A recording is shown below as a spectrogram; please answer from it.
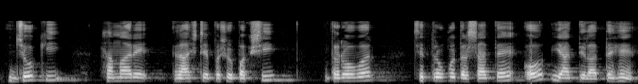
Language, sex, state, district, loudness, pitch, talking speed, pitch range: Hindi, male, Rajasthan, Jaipur, -16 LUFS, 165 Hz, 130 wpm, 150-190 Hz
